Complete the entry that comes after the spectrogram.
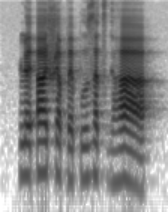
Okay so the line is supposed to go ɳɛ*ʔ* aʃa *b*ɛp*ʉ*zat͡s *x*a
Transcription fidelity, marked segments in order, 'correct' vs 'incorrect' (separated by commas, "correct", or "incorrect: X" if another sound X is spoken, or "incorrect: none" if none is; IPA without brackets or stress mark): correct, incorrect: p, incorrect: u, incorrect: ɡʱ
